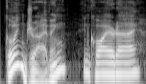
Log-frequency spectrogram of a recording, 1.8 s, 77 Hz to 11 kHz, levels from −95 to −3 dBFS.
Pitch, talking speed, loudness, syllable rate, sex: 140 Hz, 130 wpm, -16 LUFS, 4.7 syllables/s, male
